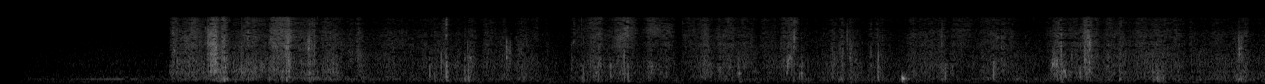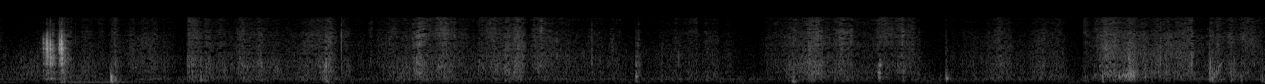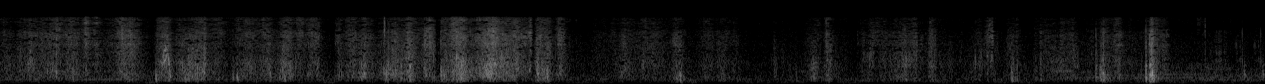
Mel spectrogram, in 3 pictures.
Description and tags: Clothes Movements Foley
buscando, cloth, clothes, clothing, dressing, fabric, fibra, look, looking, material, movement, moviendo, moving, ropa, ropas, sheet, tear, tearing, tela, textil, textile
